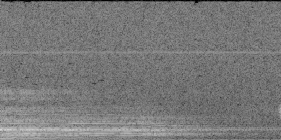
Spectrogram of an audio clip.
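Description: A man's long, intoned 'alhamdulillah' trailing off. Its held note fades through the hall's reverberation over about the first second, then dies away to a low murmur.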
